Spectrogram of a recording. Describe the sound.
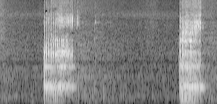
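Two loud, throaty burps separated by a pause of just over a second, each short and rough, with near silence around them.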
